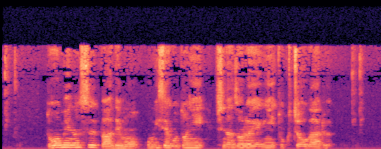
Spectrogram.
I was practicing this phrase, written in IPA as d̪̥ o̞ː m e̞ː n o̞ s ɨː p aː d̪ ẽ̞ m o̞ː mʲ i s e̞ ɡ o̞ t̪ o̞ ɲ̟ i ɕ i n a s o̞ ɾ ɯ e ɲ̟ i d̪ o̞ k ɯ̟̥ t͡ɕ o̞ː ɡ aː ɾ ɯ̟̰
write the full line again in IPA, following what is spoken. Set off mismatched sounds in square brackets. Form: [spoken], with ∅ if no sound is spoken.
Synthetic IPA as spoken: d̪̥ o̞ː m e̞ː n o̞ s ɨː p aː d̪ [e̞] m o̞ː mʲ i s e̞ ɡ o̞ t̪ o̞ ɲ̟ i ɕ i n a [z] o̞ ɾ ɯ e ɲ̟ i [t̪] o̞ k ɯ̟̥ t͡ɕ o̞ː ɡ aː ɾ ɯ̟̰

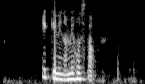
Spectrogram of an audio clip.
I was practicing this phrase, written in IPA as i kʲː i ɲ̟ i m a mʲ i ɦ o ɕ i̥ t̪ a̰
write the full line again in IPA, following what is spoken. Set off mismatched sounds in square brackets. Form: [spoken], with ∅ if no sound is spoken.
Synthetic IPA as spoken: i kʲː i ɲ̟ i [n] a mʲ i ɦ o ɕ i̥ t̪ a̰

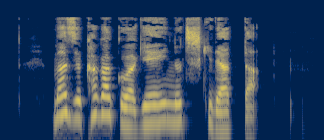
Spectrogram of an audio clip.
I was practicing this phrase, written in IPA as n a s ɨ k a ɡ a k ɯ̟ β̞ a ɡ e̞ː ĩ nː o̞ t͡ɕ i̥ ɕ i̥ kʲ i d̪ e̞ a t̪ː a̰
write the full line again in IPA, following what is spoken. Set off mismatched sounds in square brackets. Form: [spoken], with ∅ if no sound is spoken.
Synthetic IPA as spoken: [m] a [z] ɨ k a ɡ a k ɯ̟ β̞ a ɡ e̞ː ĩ nː o̞ t͡ɕ i̥ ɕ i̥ kʲ i d̪ e̞ a t̪ː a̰

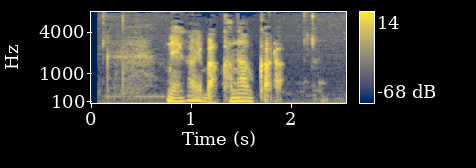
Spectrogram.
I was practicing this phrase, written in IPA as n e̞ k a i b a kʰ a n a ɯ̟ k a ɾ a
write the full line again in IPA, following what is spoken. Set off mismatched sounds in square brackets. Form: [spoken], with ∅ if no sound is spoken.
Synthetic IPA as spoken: n e̞ [ɡ] a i b a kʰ a n a ɯ̟ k a ɾ a

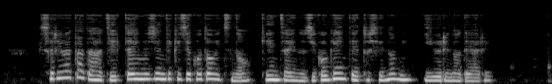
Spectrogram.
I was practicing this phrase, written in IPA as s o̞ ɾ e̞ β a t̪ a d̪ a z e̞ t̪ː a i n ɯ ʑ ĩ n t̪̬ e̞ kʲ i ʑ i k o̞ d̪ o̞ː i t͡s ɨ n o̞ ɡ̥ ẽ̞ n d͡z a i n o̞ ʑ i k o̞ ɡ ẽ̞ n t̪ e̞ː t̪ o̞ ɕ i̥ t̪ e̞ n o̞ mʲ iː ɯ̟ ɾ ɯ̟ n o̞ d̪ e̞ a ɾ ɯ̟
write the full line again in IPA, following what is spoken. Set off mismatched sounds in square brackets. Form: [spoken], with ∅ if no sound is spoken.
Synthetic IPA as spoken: s o̞ ɾ e̞ β a t̪ a d̪ a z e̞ t̪ː a i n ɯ ʑ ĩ n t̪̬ e̞ kʲ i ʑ i k o̞ d̪ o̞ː i t͡s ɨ n o̞ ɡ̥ ẽ̞ n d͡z a i n o̞ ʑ i k o̞ ɡ ẽ̞ n t̪ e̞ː t̪ o̞ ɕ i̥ t̪ e̞ n o̞ mʲ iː ɯ̟ ɾ ɯ̟ n o̞ d̪ e̞ a ɾ ɯ̟

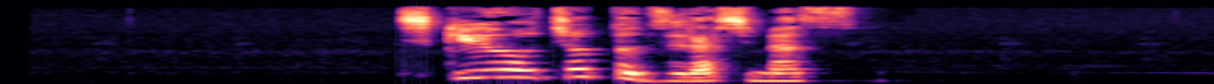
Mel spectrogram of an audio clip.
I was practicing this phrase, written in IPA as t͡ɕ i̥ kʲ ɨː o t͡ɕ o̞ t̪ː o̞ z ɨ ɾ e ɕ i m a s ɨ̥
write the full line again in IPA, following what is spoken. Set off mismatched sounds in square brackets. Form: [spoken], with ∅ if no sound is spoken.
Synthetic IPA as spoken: t͡ɕ i̥ kʲ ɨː o t͡ɕ o̞ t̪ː o̞ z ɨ ɾ [a] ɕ i m a s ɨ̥

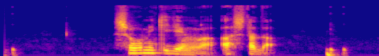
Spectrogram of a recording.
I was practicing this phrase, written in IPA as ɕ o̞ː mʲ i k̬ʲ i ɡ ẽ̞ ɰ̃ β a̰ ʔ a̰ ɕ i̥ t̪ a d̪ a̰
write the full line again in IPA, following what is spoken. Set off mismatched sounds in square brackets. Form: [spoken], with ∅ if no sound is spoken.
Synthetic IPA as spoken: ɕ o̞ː mʲ i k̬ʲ i ɡ ẽ̞ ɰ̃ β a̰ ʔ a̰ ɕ i̥ t̪ a d̪ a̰

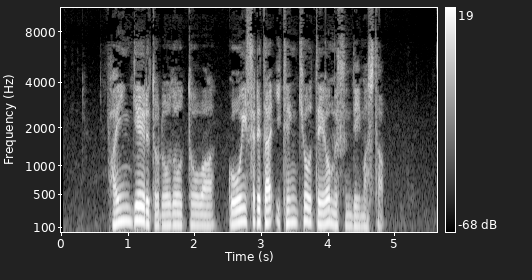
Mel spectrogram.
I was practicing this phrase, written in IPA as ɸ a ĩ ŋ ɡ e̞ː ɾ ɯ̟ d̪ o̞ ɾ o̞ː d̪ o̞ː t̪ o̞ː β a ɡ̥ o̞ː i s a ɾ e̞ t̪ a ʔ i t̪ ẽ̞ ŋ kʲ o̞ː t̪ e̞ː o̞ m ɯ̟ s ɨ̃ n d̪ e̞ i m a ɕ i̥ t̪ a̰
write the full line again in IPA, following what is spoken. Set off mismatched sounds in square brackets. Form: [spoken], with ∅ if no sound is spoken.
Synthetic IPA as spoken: ɸ a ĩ ŋ ɡ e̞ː ɾ ɯ̟ [t̪] o̞ ɾ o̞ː d̪ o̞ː t̪ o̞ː β a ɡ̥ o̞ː i s a ɾ e̞ t̪ a ʔ i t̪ ẽ̞ ŋ kʲ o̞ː t̪ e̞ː o̞ m ɯ̟ s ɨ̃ n d̪ e̞ i m a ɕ i̥ t̪ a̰

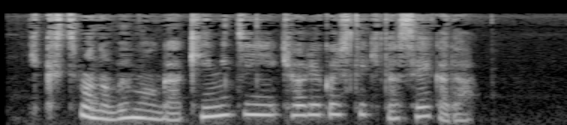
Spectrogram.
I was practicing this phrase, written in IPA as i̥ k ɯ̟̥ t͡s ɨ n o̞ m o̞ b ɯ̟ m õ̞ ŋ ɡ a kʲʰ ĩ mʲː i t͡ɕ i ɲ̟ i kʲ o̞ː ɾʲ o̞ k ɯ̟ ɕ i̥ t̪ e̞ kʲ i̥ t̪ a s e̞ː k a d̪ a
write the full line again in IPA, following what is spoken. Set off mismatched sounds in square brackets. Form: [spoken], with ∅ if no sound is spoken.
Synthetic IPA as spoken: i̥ k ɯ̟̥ t͡s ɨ [m] o̞ [n] o̞ b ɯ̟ m õ̞ ŋ ɡ a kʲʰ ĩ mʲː i t͡ɕ i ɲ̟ i kʲ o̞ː ɾʲ o̞ k ɯ̟ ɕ i̥ t̪ e̞ kʲ i̥ t̪ a s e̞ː k a d̪ a

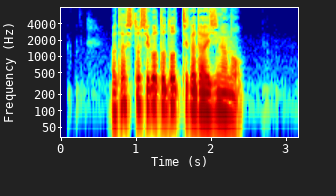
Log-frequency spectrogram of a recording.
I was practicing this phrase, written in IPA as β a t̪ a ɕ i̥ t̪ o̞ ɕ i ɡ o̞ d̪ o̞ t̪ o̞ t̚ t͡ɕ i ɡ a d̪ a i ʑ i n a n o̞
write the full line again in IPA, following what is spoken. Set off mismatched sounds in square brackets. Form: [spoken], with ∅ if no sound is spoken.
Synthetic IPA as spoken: β a t̪ a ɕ i̥ t̪ o̞ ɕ i ɡ o̞ [t̪] o̞ [d̪] o̞ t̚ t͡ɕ i ɡ a d̪ a i ʑ i n a n o̞

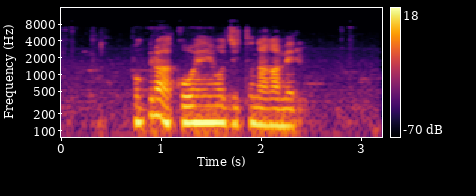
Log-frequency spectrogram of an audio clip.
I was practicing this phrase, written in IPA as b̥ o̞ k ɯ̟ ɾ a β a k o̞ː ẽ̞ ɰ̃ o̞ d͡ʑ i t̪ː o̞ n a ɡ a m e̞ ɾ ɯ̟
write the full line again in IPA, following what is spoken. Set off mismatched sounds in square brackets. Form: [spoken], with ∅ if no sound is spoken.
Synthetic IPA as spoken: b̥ o̞ k ɯ̟ ɾ a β a k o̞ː ẽ̞ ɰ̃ o̞ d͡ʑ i t̪ː o̞ n a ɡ a m e̞ ɾ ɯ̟

